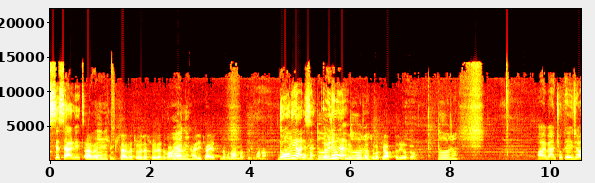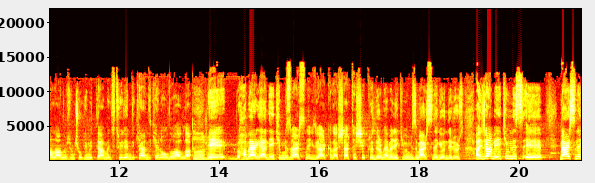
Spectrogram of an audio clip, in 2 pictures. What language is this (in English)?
Turkish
